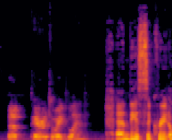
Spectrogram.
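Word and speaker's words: parotoid: their eye is a poison gland called a parrotin gland and by the way as i'm editing and doing further research i am now realizing this gland is called a peritoid gland not a parrotin gland so ignore me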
